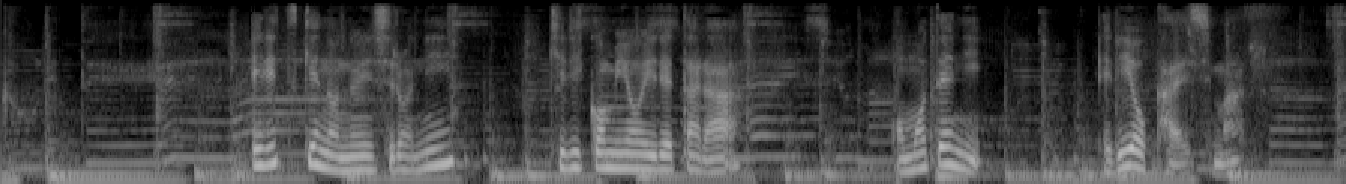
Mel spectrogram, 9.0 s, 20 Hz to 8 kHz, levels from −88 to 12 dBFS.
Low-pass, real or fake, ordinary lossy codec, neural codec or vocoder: 7.2 kHz; real; none; none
